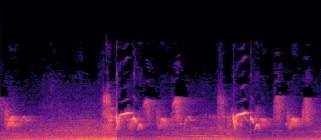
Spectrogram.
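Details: Prinia song used to lure prinias: a soft opening chirp, then two short bursts of high, bright notes with a sharp rising whistle, about a second apart, over low background noise.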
